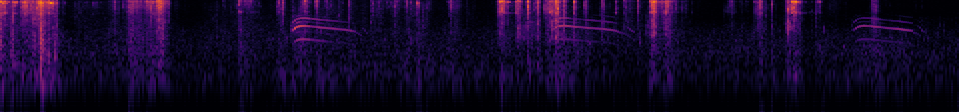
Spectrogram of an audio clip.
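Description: Coins clinking and jingling inside a wet overcoat weighted down with pennies and halfpennies as it is lifted and handled. A gull cries three times, each a short call that falls in pitch.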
